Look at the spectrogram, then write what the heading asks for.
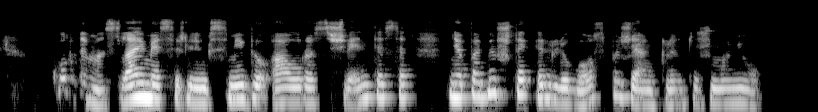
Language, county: Lithuanian, Tauragė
